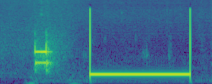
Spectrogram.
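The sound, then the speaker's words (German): A telephone places a call. A brief two-tone dialing beep is followed by a pause, then a single steady ringing tone that lasts about a second. Both tones are clean and electronic, with no voices. “Das Telefon wählt ja schon.”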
